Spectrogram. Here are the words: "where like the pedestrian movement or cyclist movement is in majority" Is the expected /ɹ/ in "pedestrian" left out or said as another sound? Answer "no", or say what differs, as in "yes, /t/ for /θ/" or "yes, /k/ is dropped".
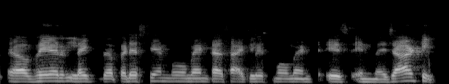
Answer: yes, /ɹ/ is dropped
